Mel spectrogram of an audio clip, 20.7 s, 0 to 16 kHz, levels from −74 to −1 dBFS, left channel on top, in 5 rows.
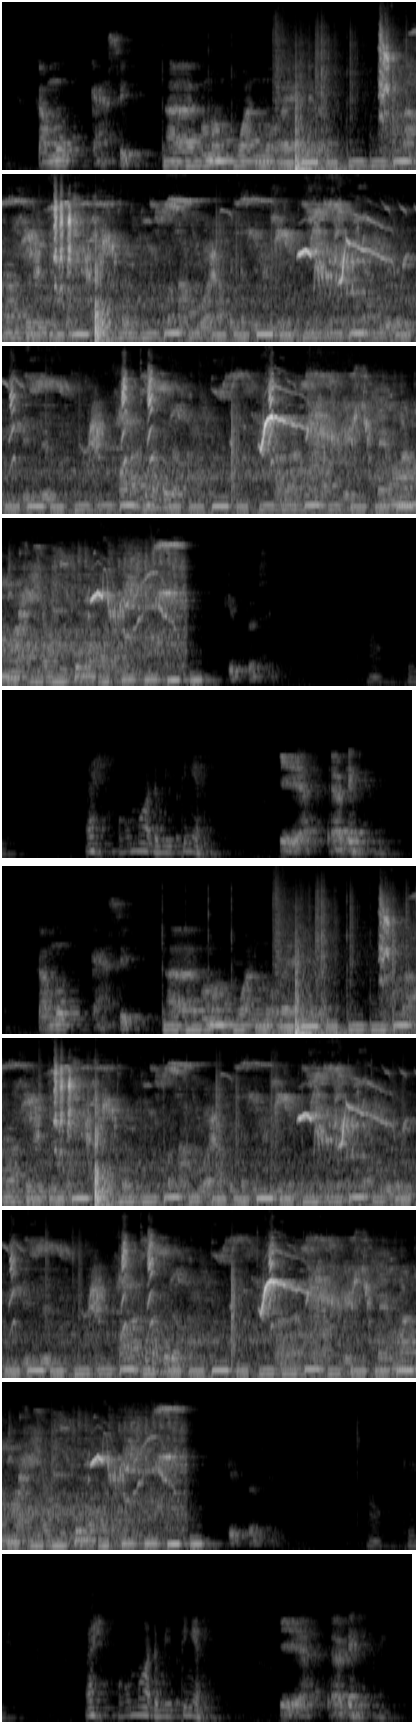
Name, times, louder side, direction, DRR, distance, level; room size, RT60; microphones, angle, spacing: voice 1, 0.3-1.3 1.6-3.3 4.0-9.0 9.4-10.4 11.0-14.0 14.6-15.1 19.3-20.2, left 2 dB, 60° left, 2 dB, 4.2 m, -41 dB
sound 1, 1.6-14.4, right 1 dB, 40° right, 1.1 m, -37 dB
sound 2, 2.2-13.4, equal, 10° right, 2.8 m, -41 dB
sound 3, 3.8-14.3, left 3 dB, 15° left, 0.7 m, -29 dB
voice 2, 16.1-16.7 17.4-18.6 19.1-19.2 20.0-20.4, right 2 dB, 90° right, 3 dB, 1.7 m, -48 dB
24.0 x 13.0 x 4.7 m, 0.71 s
head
